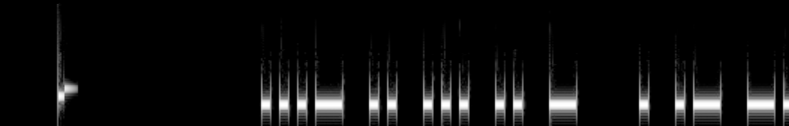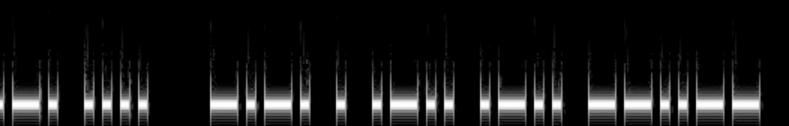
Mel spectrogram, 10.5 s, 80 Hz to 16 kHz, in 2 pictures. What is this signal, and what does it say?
Morse code, heard as a keyed tone, about 20 wpm, 700 Hz. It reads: VISIT EACH CELL,
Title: Sentences from Top 1100 Words 20wpm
